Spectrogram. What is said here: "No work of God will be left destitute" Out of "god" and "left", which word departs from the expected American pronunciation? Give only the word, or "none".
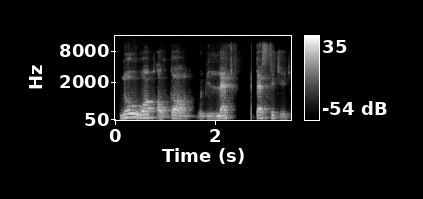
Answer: none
